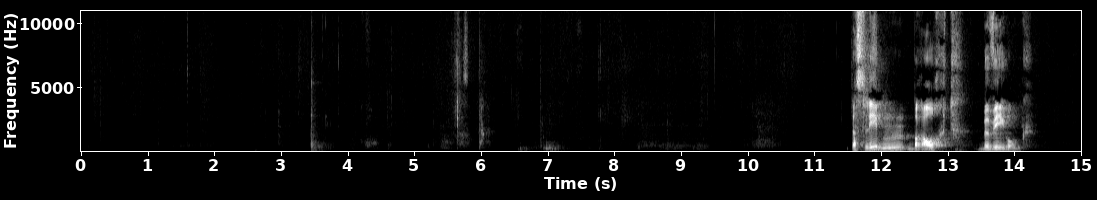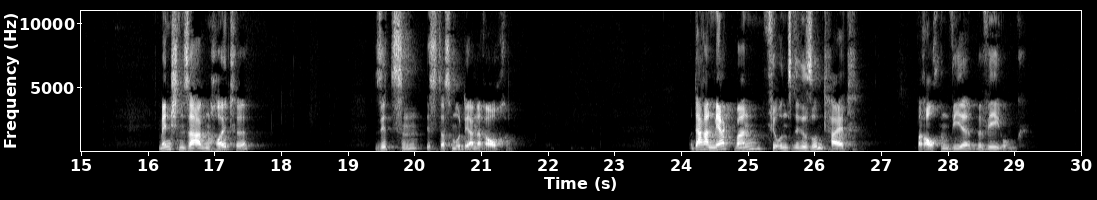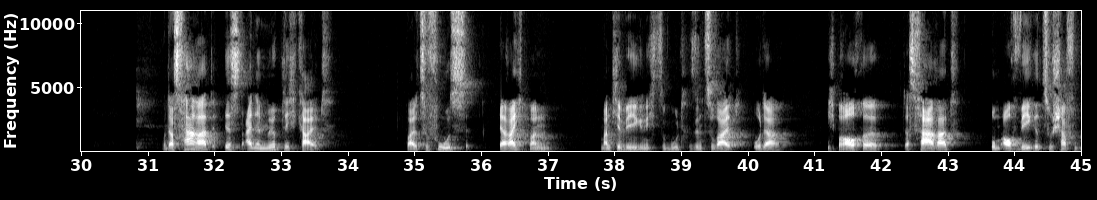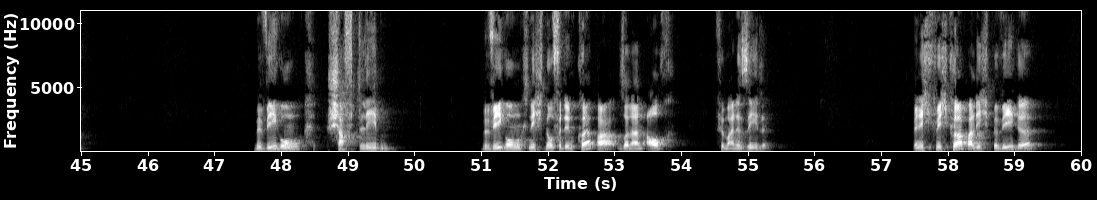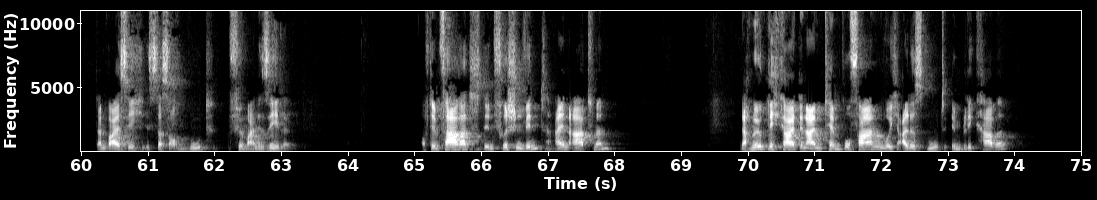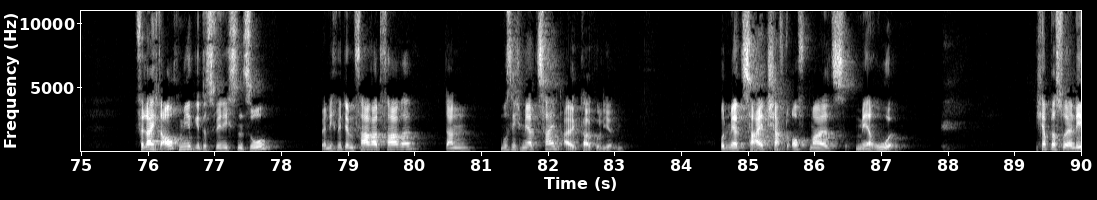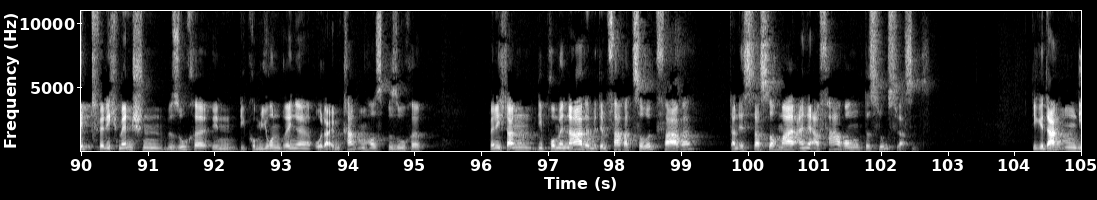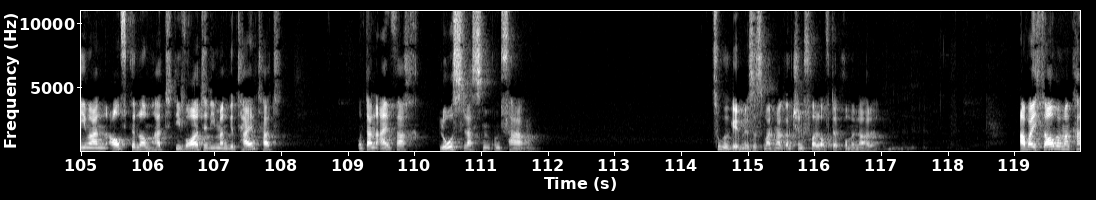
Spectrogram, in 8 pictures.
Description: Fahrradpredigt
Audio-Fahrradpredigt.mp3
